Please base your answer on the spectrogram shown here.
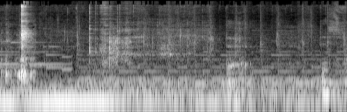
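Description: Fried silver biddy fish, Malvani style, being plated in a home kitchen, with soft clinks of dishes and utensils, one sharper clatter early, over a faint sizzling background.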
